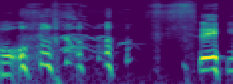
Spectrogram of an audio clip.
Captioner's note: laughing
